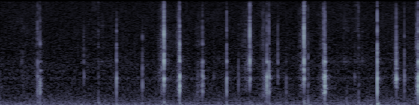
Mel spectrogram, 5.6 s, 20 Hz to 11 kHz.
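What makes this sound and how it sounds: A small, closed, hollow round silver metal tin holding a fidget spinner is held in one hand and tapped and scratched on its side wall and rim with the fingertips and nails of the other hand. It gives an irregular series of sharp, quiet taps with a brief metallic ping around 840 Hz and bright edges, each dying away almost instantly. Soft scratchy rustling fills the gaps between them.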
